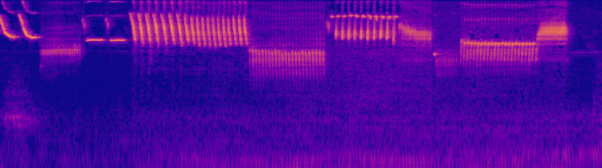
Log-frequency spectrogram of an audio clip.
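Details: Domestic canary singing a training song: a rapid sequence of distinct high tours, including sharp descending notes, a flat whistle, buzzy rolling trills, a lower rattling trill, and bright clear notes. Each phrase changes abruptly to the next, with no other sounds.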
